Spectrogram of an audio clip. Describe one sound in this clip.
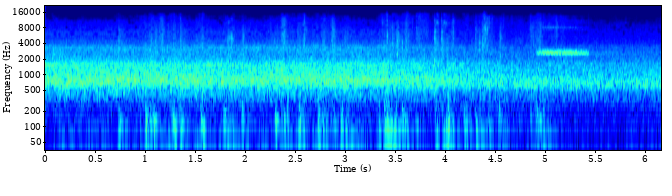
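Football players collide with dull thuds.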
